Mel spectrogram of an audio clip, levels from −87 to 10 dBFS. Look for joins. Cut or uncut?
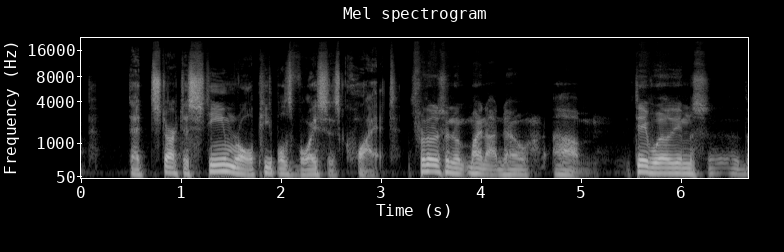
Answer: cut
